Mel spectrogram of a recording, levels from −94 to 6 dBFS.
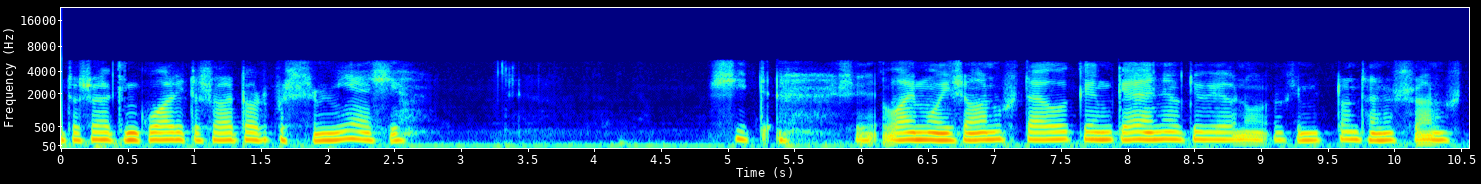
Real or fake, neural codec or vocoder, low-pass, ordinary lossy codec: fake; codec, 24 kHz, 3.1 kbps, DualCodec; 5.4 kHz; AAC, 32 kbps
